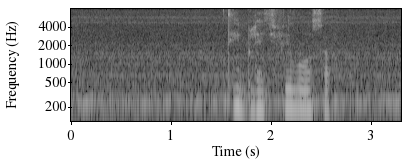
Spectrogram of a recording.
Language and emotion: Russian, angry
